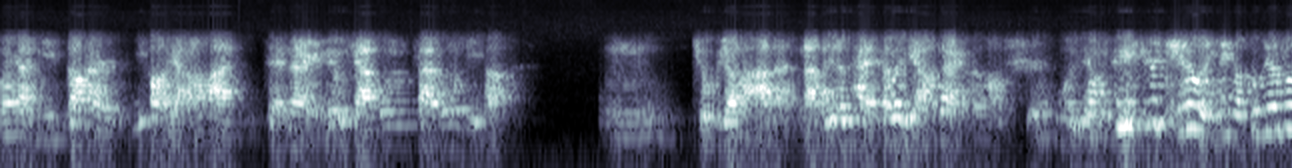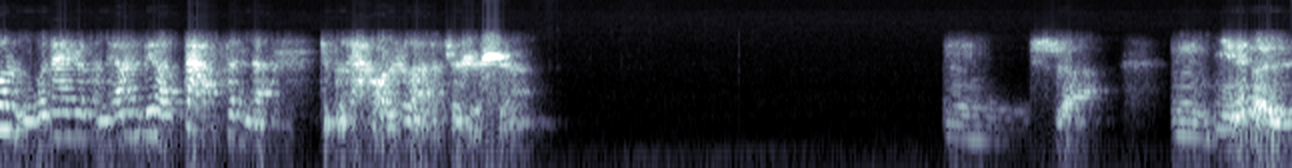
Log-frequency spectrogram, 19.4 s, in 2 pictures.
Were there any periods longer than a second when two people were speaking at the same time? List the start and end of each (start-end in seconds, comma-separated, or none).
7.7-9.2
